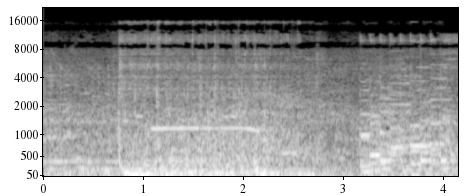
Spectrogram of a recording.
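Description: Electronic game music and chimes from an Aristocrat Lightning Link Tiki Fire slot machine. A new jingle starts just before one second in with a held tone, and another short burst of tones comes just after three seconds, as a small line win shows.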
